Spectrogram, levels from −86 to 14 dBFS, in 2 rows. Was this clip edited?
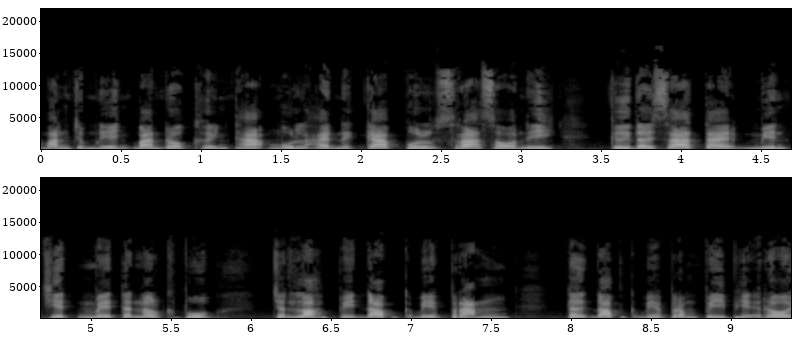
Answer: no; 0 cuts

